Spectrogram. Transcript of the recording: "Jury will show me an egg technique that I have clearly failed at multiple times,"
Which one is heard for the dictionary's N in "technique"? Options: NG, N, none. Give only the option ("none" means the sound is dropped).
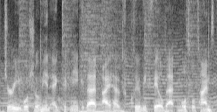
N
